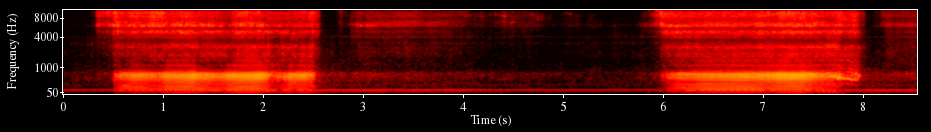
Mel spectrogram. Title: snoring sleeping boston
